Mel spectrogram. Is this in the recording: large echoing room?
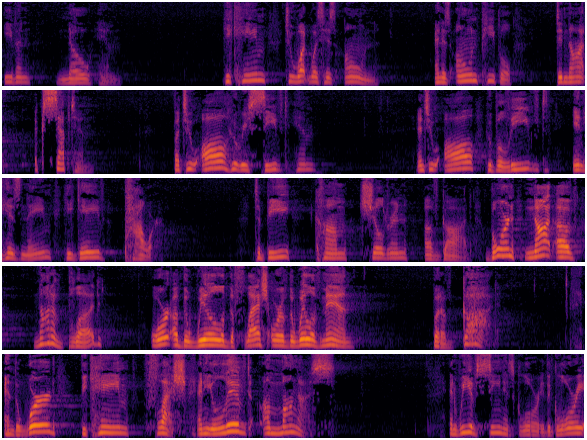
yes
